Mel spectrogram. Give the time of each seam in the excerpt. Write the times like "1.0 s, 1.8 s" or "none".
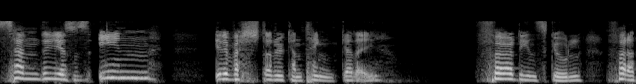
none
